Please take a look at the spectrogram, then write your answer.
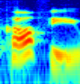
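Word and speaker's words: Ko-fi: So if you would like to support us and help us with our bandwidth costs, you can buy us a coffee, which is spelled KOFI.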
